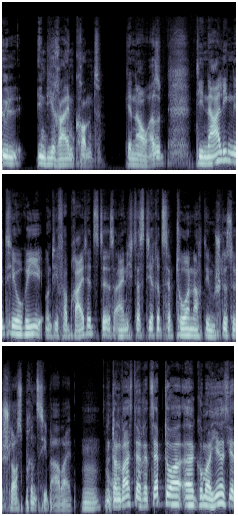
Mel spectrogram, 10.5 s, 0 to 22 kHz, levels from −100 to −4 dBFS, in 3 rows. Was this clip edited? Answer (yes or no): yes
